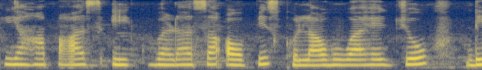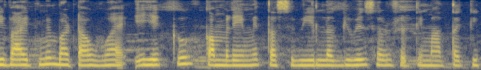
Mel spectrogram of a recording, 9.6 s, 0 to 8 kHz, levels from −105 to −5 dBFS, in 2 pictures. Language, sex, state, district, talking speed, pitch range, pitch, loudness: Hindi, female, Madhya Pradesh, Umaria, 150 wpm, 215-235 Hz, 225 Hz, -17 LUFS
